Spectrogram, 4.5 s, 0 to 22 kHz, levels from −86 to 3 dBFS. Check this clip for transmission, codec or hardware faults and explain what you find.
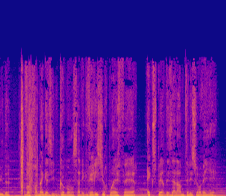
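One hardware fault is audible. Between 0.36 and 0.76 s, a burst of cable scratch noise sits over the sound. It is dense and uneven, a scratching, rustling texture lasting about 0.4 s. It reaches roughly the same level as the sound itself. The likely cause is a worn cable, connector or control being moved. Its contact resistance then fluctuates rapidly, and those fluctuations ride on the signal as noise.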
